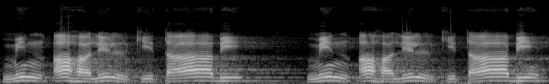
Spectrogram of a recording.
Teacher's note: یہاں پر اس کو تا کو ایک الف کھینچ کر کے پڑھیں گے کیونکہ تا کے اوپر کھڑی حرکات میں سے کھڑا زبر ہے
